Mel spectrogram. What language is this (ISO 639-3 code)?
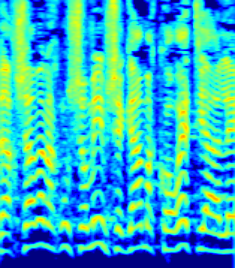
heb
